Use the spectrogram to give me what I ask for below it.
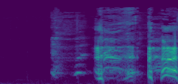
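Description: Coughing and sputtering after inhaling spit: a few short, rough, voiced bursts in quick succession, the last ones longer and louder.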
